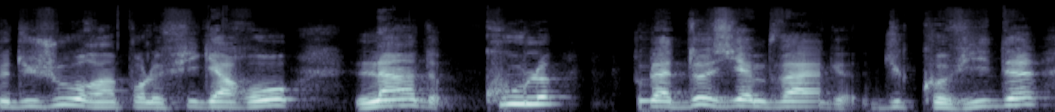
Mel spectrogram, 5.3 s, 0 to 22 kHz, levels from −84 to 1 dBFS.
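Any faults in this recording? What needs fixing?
Lost packet rebuilt from error correction occurs at 2.51–2.53 s, 3.17–3.19 s and 3.25–3.27 s, each 20 ms. In each case the missing packet was replaced by the low-bitrate redundant copy carried in the following packet, so there is no gap. Those 20 ms stretches sound rougher and noisier than the surrounding speech. Increasing the redundancy budget or the jitter-buffer depth on a lossy link reduces reliance on these coarse copies.

A burst of packet loss occurs at 2.87–2.97 s, where about 80 ms is missing, and again at 3.07–3.19 s, where about 100 ms is missing. In both, the receiver extended the last sound and faded it down, producing a held buzz or fading hiss before the speech resumes further on with that section gone. The last 20 ms of the second burst was recovered from error correction. Fixing the network problems that cause consecutive losses, or using a larger jitter buffer, would prevent these holes.

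Short concealed packet loss occurs at 3.21–3.27 s, about 40 ms, immediately after the second burst. The decoder bridged it by continuing the preceding sound and blending back in, which gives a brief smear rather than a gap. The final 20 ms came from the redundant copy. Stabilising the network path so losses do not cluster would prevent it.

Repeated packet loss (robotic sound) affects 4.03–4.63 s. Across that 0.6 s span there are six separate gaps, totalling about 180 ms. The longest gap is 64 ms, and roughly 30% of the span is concealed. Error correction recovered part of the lost audio. The patches follow each other closely enough to make the speech choppy. Resolving the sustained loss on the transmission path, and allowing adaptive buffering to absorb late packets, is the necessary fix.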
